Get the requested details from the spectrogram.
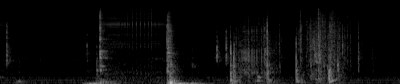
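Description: A wooden cabinet door swings open with a creak.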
